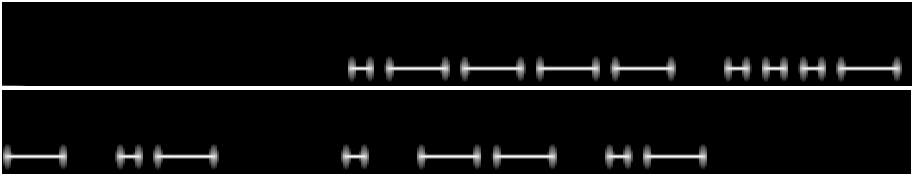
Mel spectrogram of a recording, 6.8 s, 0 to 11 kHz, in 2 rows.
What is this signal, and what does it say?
Morse code, heard as a keyed tone, about 17 wpm, 700 Hz. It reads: 13A EMA
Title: Field Day Exchanges Encore - 17wpm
